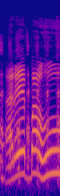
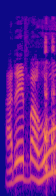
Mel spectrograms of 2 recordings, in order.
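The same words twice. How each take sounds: First: A loud call pitched much higher; mother-in-law calls the daughter-in-law again, higher and loud; louder, higher call. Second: A loud call to the daughter-in-law; mother-in-law calls out to the daughter-in-law, loud. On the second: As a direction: call across the house, loud. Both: Acted. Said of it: "गला फाड़ फाड़ के चिल्ला रही हूँ".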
